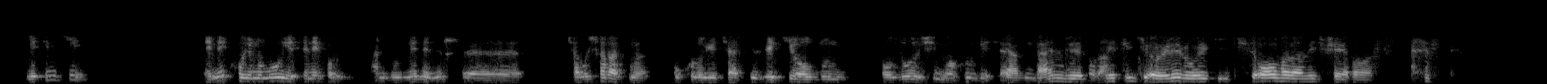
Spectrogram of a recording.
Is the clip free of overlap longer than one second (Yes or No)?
No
